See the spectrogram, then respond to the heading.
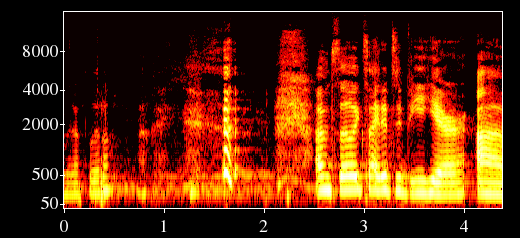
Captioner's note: laughs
